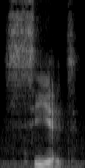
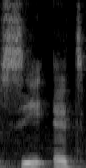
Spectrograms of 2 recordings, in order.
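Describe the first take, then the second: First: A y sound links the two words together. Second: The two words are said separately, without linking.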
